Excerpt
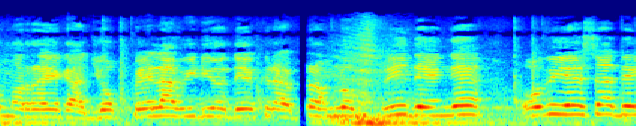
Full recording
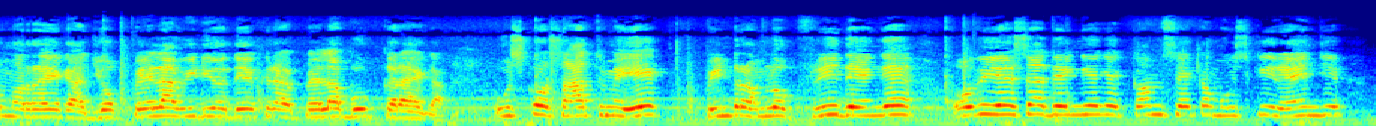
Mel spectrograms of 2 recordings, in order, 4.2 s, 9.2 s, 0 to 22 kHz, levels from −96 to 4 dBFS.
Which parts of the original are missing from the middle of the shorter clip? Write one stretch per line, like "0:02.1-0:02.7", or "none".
0:02.0-0:04.9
